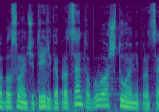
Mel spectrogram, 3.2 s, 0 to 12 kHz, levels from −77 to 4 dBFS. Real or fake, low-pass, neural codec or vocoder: real; 10.8 kHz; none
